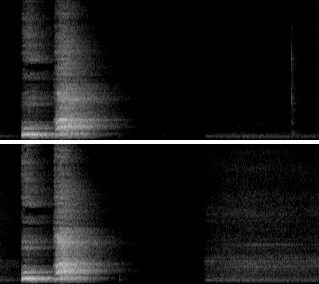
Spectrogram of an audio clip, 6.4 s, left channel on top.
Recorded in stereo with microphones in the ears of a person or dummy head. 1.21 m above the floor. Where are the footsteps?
No footsteps in this recording.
